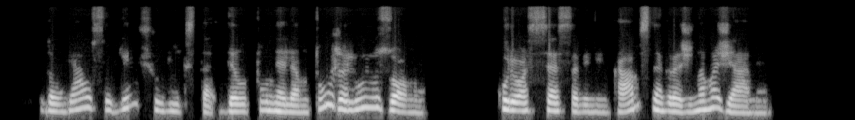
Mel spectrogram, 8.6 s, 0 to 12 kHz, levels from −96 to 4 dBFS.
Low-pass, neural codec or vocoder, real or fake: 9.9 kHz; vocoder, 22.05 kHz, 80 mel bands, WaveNeXt; fake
